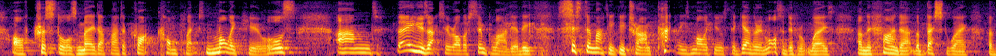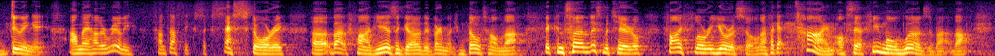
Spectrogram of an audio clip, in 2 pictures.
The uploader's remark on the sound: UCL Lunch Hour Lecture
